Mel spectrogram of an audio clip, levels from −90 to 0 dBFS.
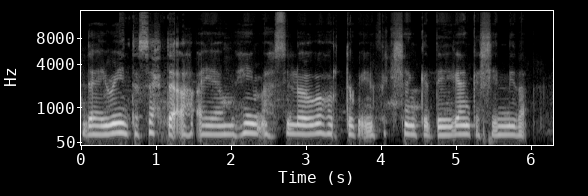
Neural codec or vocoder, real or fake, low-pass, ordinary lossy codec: none; real; 14.4 kHz; Opus, 24 kbps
